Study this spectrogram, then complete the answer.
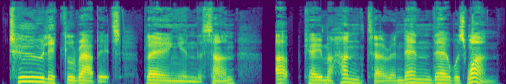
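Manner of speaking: put-on high, loud childlike rhyme; eerie child chanting; little boy voice. A narrator's reading. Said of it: "The voice seemed to grow stronger".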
